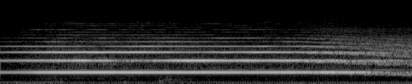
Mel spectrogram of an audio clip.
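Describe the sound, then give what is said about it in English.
A loud code red rocket alert siren holds one steady, piercing wail for the full few seconds, its pitch sagging slightly near the end, with no voices. “Seeing the fear on her daughter's face each time a code red siren is sounded has made her want to leave.”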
